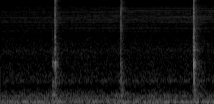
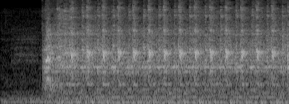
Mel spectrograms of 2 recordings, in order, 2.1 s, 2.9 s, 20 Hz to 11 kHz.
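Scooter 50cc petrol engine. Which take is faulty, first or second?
second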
